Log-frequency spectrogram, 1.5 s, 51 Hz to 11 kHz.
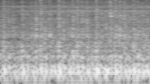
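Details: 1963 Pontiac Tempest LeMans convertible, Trophy 4 four-cylinder (half a 389 V8), first start on gravity-fed fuel, throttle held by hand: very loud, raw, choppy barking at fast idle with harsh crackle; running with no exhaust fitted.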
